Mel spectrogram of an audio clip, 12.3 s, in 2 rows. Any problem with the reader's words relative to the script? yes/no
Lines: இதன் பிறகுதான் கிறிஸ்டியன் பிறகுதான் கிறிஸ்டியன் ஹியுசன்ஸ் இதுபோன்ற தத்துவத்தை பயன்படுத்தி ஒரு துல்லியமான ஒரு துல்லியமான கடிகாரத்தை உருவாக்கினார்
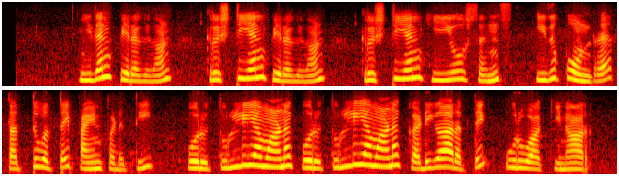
no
